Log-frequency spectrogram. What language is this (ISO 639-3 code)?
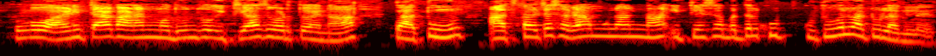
mar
